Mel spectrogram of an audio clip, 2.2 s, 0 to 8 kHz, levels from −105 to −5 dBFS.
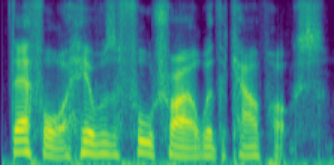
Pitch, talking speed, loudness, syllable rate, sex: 130 Hz, 270 wpm, -19 LUFS, 6.8 syllables/s, male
